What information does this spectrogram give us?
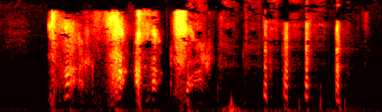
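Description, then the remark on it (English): A man clears his throat with several loud, harsh rasps, then trails off into a quick series of shorter, softer bursts. “He can't clear his throat without fucking swearing in the middle of it.”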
